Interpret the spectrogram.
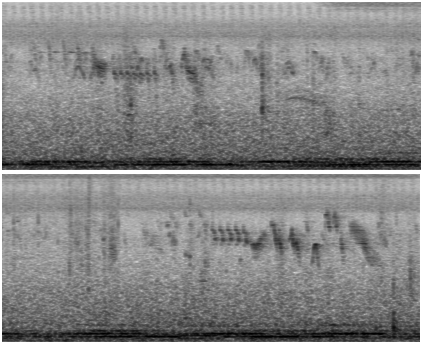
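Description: Small birds chirping and twittering in short, repeated phrases, over a steady low hum.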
